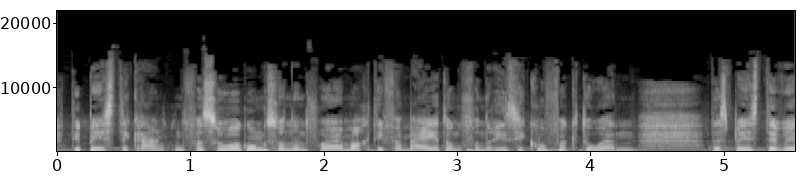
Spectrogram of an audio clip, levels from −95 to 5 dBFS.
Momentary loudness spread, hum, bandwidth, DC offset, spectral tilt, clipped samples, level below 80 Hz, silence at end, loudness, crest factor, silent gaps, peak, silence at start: 8 LU; none; 16 kHz; under 0.1%; -3 dB/octave; under 0.1%; -38 dBFS; 0 s; -23 LUFS; 20 dB; none; -6 dBFS; 0 s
